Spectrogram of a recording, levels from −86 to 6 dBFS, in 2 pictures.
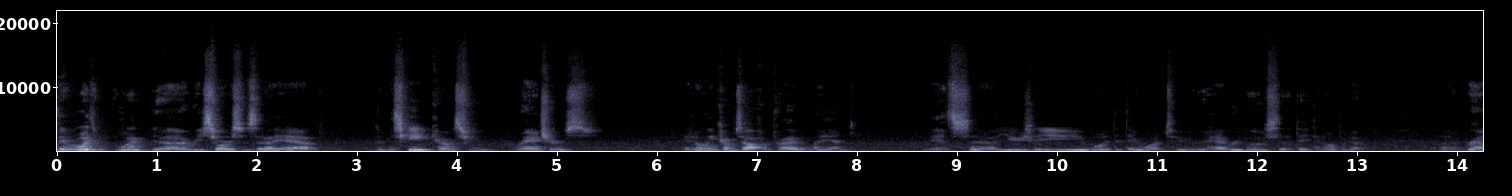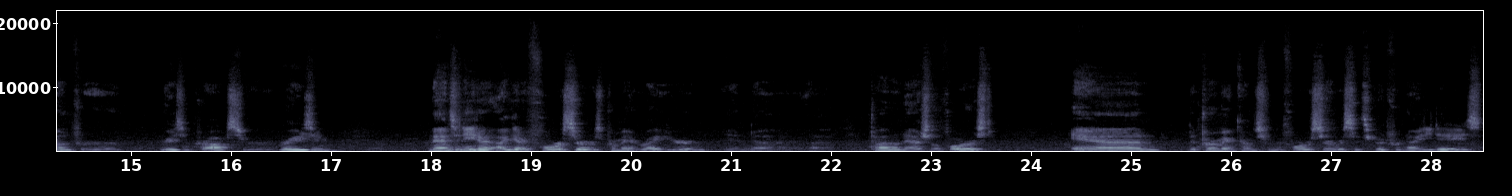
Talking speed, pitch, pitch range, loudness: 150 wpm, 115 Hz, 110-125 Hz, -41 LUFS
